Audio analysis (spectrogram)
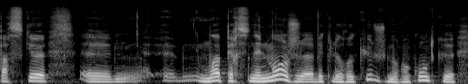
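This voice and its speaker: A man speaks with a dark, mellow tone, fairly high in pitch, somewhat breathy and with lively intonation. The recording is very clean, dry and close, with a silent background and no echo. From France, Savoie (Albertville). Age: 50s. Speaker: teacher and former friar giving testimony. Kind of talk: testimony interview. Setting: office at a high school. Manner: hesitant, many fillers.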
